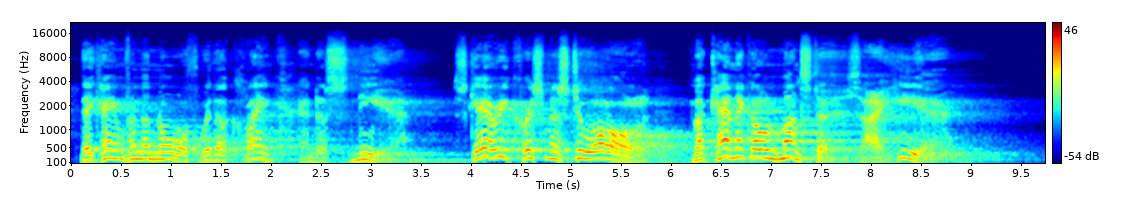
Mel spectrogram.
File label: mech monster narration; mechanical monsters mech the halls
